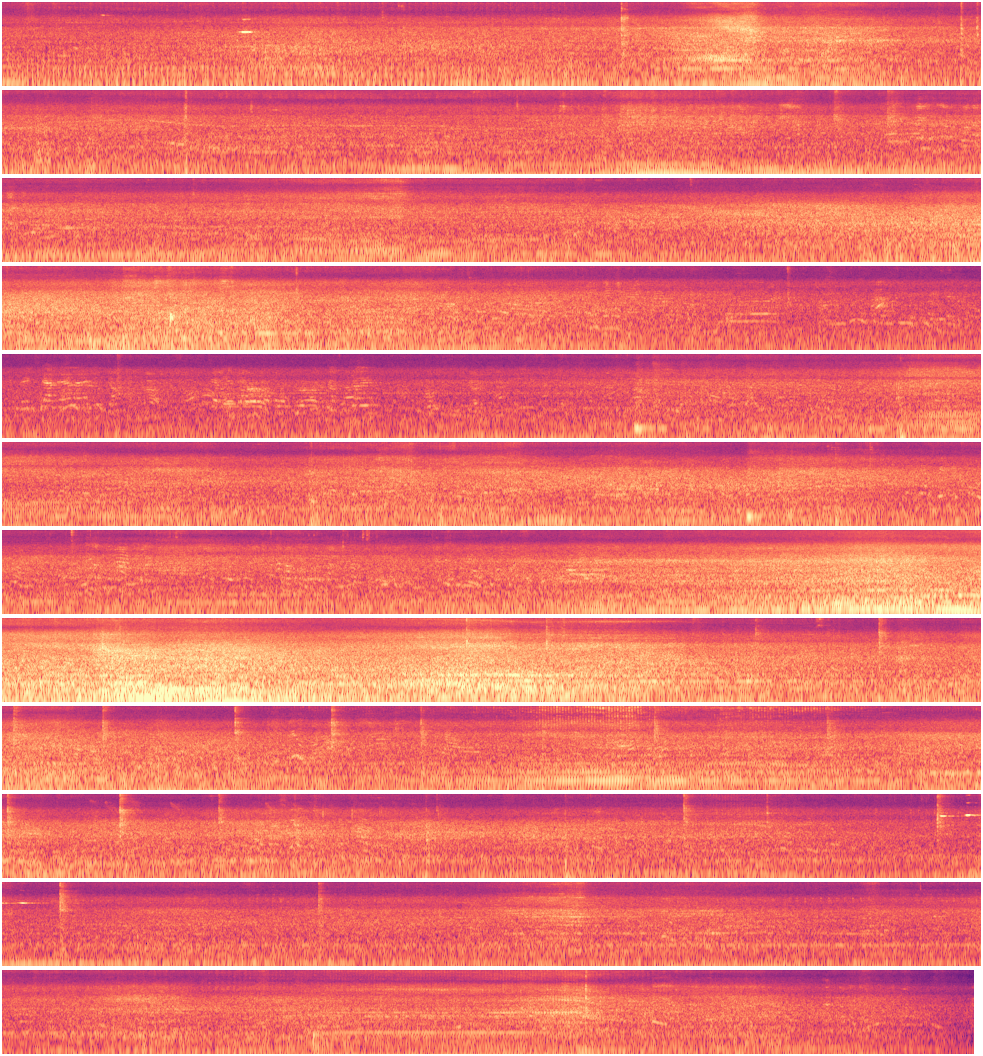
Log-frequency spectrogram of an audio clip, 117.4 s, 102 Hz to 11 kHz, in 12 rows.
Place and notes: {"title": "Zhongxin Rd., Luye Township - Next to the Market", "date": "2014-09-07 08:52:00", "description": "Next to the Market, Traffic Sound, Small villages", "latitude": "22.91", "longitude": "121.14", "altitude": "146", "timezone": "Asia/Taipei"}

